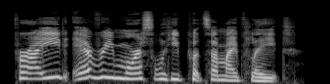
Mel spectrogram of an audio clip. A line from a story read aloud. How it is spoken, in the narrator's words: I laughed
